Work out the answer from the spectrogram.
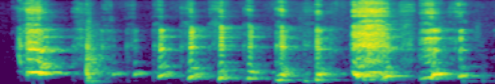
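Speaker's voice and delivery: long high laugh after the punchline; real laugh at own joke. Real, not acted.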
